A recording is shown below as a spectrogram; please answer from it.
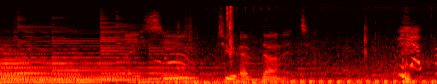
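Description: Guitar-led background music for about the first second and a half, then children's voices over the low, evenly pulsing idle of a small dirt bike's engine.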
